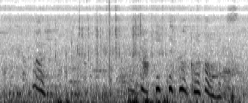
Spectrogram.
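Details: Young Australian cattle dog Linc playing with the big puppies in a paddock, giving a run of short, high, downward-sliding yips, several in quick succession near the end, over rustling and low background noise.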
